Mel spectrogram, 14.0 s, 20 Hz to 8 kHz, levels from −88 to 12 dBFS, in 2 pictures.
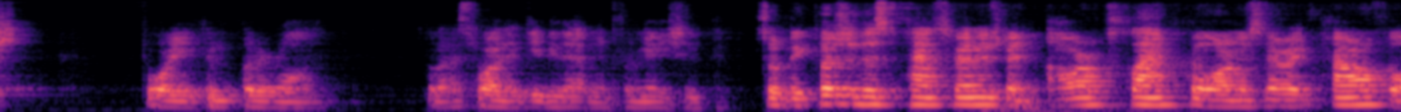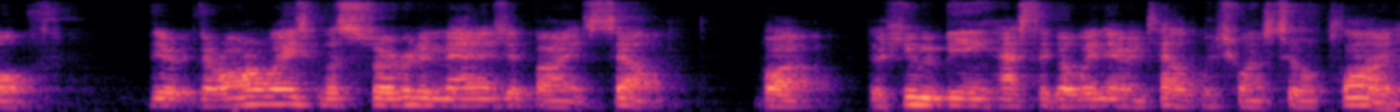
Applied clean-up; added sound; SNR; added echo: neural mask model DeepFilterNet 3.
